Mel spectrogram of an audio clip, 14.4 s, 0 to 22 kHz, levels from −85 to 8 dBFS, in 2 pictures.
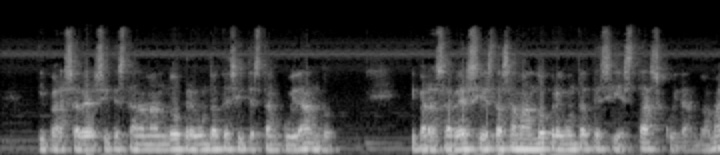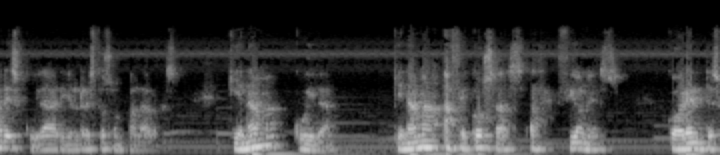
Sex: male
